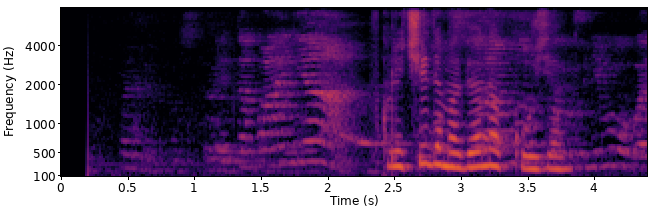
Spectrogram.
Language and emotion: Russian, neutral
